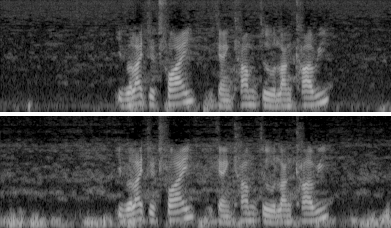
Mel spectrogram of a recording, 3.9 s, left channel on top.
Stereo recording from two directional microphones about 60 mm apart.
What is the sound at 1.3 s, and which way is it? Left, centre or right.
Speech, left.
